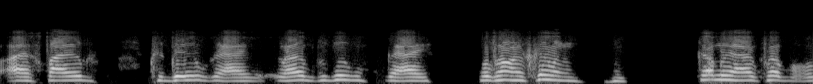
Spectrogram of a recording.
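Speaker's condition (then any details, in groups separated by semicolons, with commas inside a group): Cerebral palsy; from birth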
